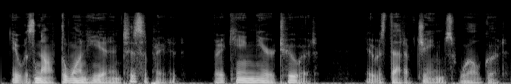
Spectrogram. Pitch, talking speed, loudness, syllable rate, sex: 80 Hz, 235 wpm, -19 LUFS, 6.4 syllables/s, male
